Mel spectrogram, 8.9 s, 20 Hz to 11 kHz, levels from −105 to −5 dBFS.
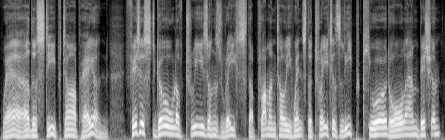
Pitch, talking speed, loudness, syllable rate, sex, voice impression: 140 Hz, 115 wpm, -16 LUFS, 3.6 syllables/s, male, masculine, middle-aged, tensed, powerful, slightly bright, slightly soft, slightly raspy, calm, mature, friendly, slightly unique, wild, lively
